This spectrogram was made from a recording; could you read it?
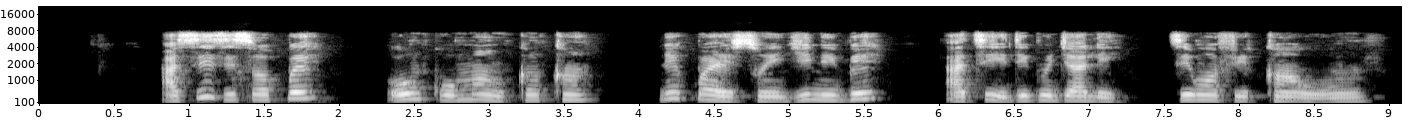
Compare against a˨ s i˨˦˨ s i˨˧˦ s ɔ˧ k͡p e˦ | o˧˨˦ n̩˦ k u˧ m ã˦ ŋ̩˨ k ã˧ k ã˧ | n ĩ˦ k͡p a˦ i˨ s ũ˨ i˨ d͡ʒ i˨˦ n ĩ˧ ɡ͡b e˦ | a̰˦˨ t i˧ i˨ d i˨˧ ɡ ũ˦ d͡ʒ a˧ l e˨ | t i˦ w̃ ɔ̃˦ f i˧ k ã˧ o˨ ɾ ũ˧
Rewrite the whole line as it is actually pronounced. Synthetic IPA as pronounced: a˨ s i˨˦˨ s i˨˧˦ s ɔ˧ k͡p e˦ | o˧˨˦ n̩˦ k o˧ m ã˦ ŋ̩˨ k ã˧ k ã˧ | n ĩ˦ k͡p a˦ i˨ s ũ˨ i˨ d͡ʒ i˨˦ n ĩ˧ ɡ͡b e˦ | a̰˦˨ t i˧ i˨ d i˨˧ ɡ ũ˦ d͡ʒ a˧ l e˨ | t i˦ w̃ ɔ̃˦ f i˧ k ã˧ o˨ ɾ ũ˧

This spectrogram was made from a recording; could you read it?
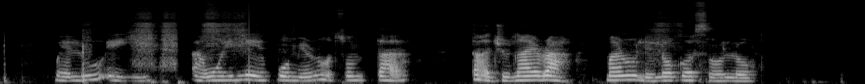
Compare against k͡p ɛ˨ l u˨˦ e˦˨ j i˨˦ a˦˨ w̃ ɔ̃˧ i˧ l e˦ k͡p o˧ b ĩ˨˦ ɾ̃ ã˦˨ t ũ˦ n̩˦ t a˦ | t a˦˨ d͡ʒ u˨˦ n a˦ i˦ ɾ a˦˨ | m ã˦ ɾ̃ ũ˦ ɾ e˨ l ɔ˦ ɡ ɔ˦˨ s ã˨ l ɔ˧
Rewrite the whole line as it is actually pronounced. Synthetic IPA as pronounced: k͡p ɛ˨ l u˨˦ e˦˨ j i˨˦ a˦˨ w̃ ɔ̃˧ i˧ l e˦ k͡p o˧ m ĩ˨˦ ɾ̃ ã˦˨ t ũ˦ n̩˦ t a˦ | t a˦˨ d͡ʒ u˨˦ n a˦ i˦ ɾ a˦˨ | m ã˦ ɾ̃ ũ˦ l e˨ l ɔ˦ ɡ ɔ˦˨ s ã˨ l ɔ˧

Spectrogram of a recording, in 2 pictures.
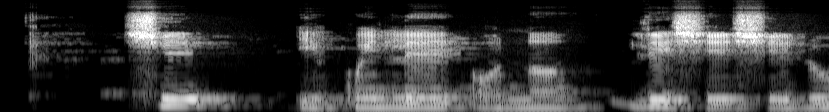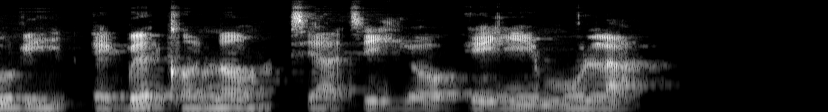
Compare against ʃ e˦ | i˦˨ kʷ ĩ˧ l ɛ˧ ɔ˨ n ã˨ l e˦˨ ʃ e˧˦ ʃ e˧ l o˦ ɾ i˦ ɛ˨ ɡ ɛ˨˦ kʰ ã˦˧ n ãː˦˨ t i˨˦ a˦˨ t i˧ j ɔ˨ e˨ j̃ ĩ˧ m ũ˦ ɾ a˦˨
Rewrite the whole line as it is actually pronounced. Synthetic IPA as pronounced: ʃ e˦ | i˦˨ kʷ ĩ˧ l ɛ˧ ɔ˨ n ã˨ l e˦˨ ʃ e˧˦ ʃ e˧ l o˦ ɾ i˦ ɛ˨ ɡ͡b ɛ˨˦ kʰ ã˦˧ n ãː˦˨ t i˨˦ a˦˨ t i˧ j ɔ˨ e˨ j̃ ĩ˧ m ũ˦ l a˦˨

